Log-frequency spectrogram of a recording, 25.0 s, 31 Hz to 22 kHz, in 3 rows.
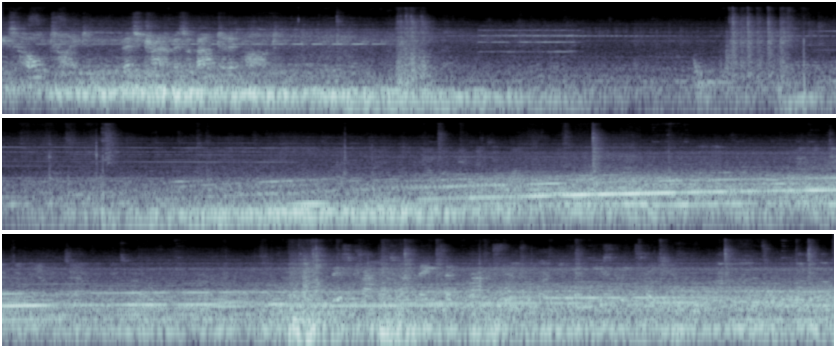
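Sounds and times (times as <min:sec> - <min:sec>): wheels rumbling on rails: 0:00.0 - 0:25.0.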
